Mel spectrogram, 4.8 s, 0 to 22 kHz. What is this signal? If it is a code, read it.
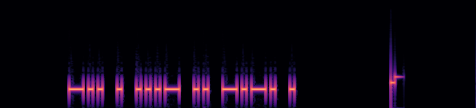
Morse code, heard as a keyed tone, about 25 wpm, 700 Hz. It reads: DEVICE
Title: Sentences from Top 1500 Words - New Word Drill - 25wpm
